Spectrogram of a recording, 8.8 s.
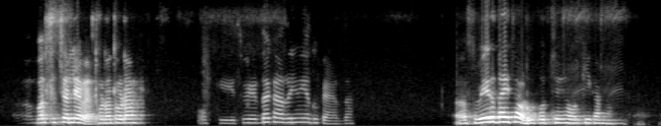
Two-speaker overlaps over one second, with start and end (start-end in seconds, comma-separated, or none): none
